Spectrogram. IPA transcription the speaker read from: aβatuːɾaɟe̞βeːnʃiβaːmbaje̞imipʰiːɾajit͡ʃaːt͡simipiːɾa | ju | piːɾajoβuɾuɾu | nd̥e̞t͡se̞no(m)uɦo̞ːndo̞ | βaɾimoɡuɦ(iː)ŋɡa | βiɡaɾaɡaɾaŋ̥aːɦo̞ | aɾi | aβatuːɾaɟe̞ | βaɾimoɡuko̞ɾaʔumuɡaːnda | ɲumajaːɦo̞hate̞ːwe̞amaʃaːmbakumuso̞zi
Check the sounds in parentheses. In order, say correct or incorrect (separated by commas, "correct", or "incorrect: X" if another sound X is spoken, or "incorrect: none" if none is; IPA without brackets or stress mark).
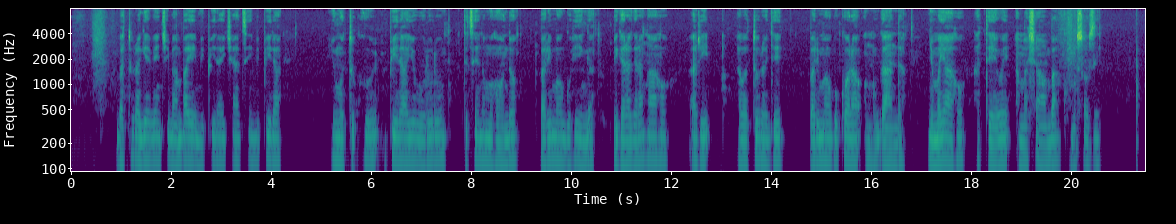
correct, correct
